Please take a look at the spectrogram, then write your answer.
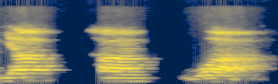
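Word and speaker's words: Yahawah: Yah-ha-wah. So I'm just going through how you would pronounce it. All right. Obviously, each character has got the symbol of how it connects on how you pronounce it. Yah, how, and then these two are connected together. You have wa here, but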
